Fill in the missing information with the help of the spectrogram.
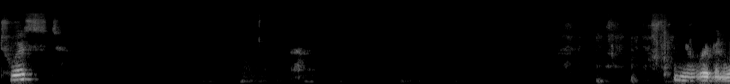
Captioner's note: silence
